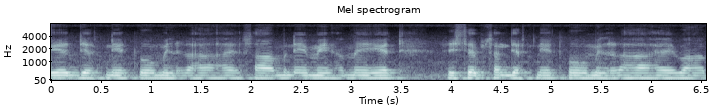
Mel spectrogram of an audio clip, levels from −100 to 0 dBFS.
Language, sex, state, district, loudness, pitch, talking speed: Hindi, male, Odisha, Khordha, -18 LUFS, 135 Hz, 155 wpm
